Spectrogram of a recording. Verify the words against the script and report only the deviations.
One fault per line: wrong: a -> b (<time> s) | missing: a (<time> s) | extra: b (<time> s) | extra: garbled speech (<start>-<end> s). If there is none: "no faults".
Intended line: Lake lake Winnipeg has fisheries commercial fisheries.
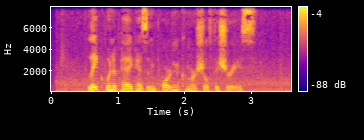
missing: lake (0.8 s)
wrong: fisheries -> important (1.4 s)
